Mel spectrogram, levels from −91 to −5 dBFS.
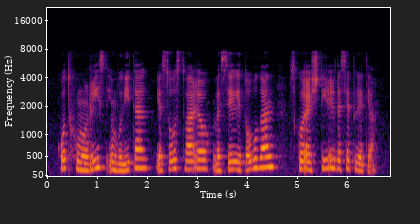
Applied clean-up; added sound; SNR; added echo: none; none; none; none.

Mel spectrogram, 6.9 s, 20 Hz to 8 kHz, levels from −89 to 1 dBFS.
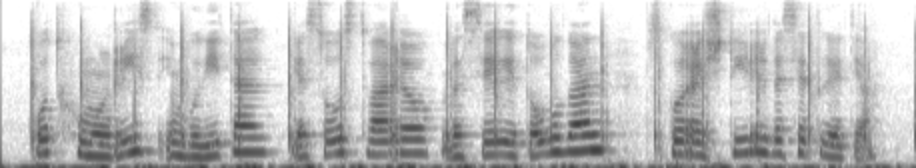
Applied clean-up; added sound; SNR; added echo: none; Walk, footsteps; 1 dB; none.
